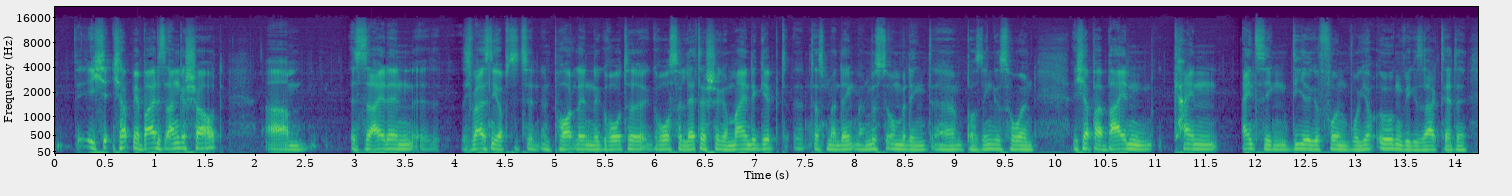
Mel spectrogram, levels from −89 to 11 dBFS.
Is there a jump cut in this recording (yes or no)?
no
